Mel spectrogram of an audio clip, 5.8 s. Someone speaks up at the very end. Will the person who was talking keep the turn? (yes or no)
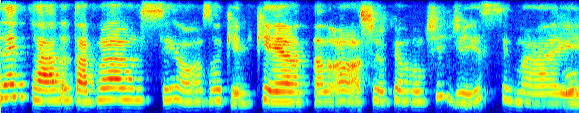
no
